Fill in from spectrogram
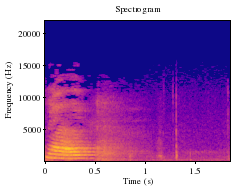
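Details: Lilac-crowned amazon at home producing a single loud, nasal cat-like meow that fades after half a second, followed by a faint click.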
